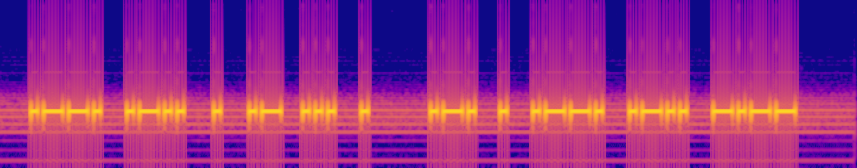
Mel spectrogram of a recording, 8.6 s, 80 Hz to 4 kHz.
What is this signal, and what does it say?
Morse code, heard as a keyed tone, about 19 wpm, spaced as for 17 wpm, 730 Hz. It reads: PLEASE REPLY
